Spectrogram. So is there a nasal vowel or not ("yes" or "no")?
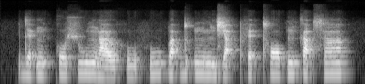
yes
